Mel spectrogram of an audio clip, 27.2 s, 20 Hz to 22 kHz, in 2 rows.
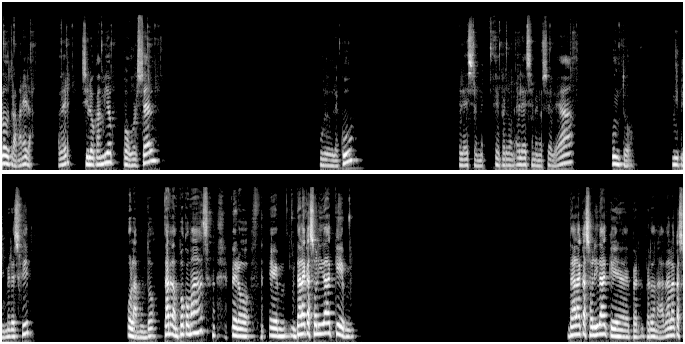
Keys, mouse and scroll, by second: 0.0-6.2 typing, 7.3-15.5 typing, 13.4 Tab, 19.6 ctrl+p, 20.5 ctrl+p, 21.2 Return, 24.2 ctrl+c, 24.6 ctrl+l.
